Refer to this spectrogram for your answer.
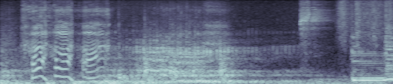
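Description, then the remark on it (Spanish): A loud roar with a wavering, growly pitch, apparently voiced by a person as the character Torongo Tortugo, over a steady rushing noise that briefly drops away before a final short low tone. “Uy, vino muy rugidor hoy.”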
